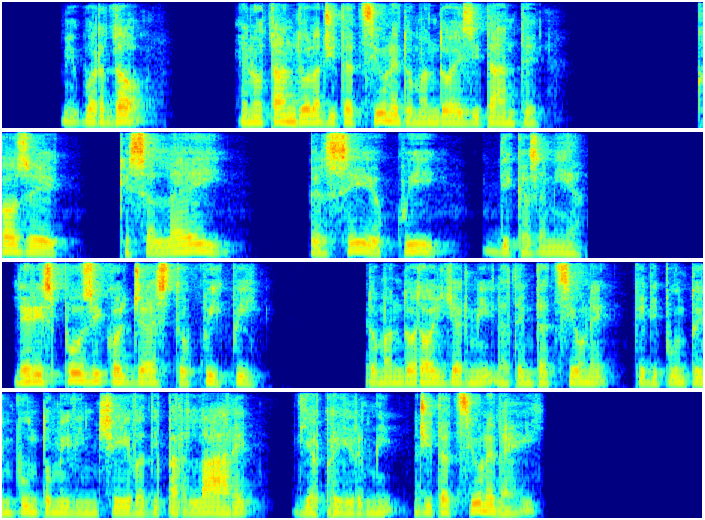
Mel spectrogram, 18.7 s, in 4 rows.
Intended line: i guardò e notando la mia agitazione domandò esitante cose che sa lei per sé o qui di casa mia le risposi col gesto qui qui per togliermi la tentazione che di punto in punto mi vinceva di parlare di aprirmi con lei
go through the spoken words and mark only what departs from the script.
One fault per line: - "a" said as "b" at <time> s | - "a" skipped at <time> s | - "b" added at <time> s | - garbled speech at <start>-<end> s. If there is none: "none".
- "mia" skipped at 2.1 s
- "per" said as "domandò" at 11.8 s
- "con" said as "agitazione" at 16.7 s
